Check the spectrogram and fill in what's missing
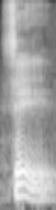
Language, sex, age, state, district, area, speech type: Odia, male, 45-60, Odisha, Bargarh, urban, spontaneous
